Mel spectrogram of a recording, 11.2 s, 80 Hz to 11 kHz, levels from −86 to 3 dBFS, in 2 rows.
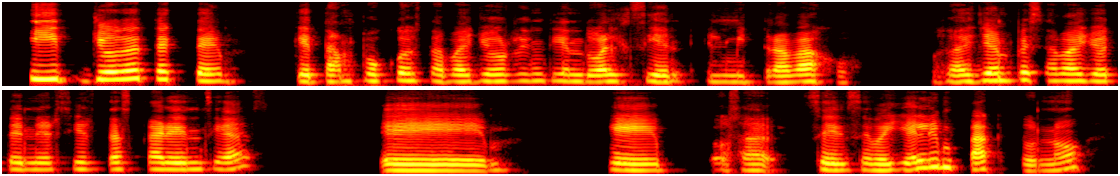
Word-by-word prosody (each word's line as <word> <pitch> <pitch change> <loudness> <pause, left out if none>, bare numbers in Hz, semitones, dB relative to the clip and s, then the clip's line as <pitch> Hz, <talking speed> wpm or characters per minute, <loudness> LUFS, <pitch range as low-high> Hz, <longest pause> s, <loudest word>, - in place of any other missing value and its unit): Y 285 -1 +6
yo 270 +3 +8
detecté 275 -7 +3 0.2
que 215 - +1
tampoco 220 +2 -2
estaba 220 -3 -2
yo 220 0 -2
rindiendo 225 -2 -4
al 215 +1 +2
100 215 -1 -3
en 205 -1 -11
mi 200 - -8
trabajo, 195 0 0 0.3
o 190 - -25
sea 205 0 0
ya 245 +3 +4
empezaba 235 -1 +1
yo 225 -1 -1
a - - -3
tener 215 -1 -5
ciertas 220 0 -6
carencias, 220 +4 -1 0.6
em, 185 0 +3 0.5
que, 195 -2 +2 0.2
o 200 - -13
sea, 195 -2 -6
se 200 -2 0
se 200 - -9
veía 195 +2 0
el 260 - +2
impacto, 220 -9 0
¿no? 230 +9 -6
215 Hz, 170 wpm, -21 LUFS, 200-230 Hz, 0.6 s, yo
